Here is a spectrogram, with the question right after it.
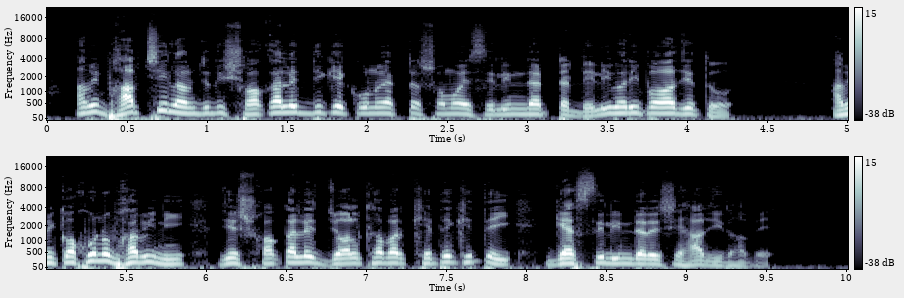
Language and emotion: Bengali, surprised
